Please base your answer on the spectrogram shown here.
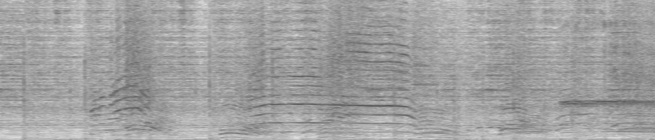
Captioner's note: rock music; whistle blows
